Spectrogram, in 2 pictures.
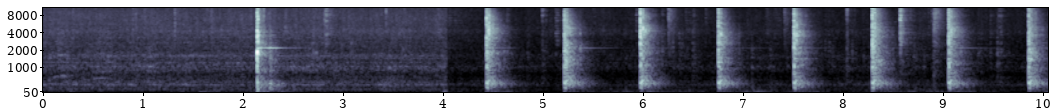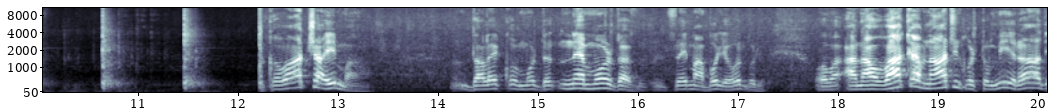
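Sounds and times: trip hammer striking iron on anvil: 2.1s - 2.6s, 4.4s - 11.8s.

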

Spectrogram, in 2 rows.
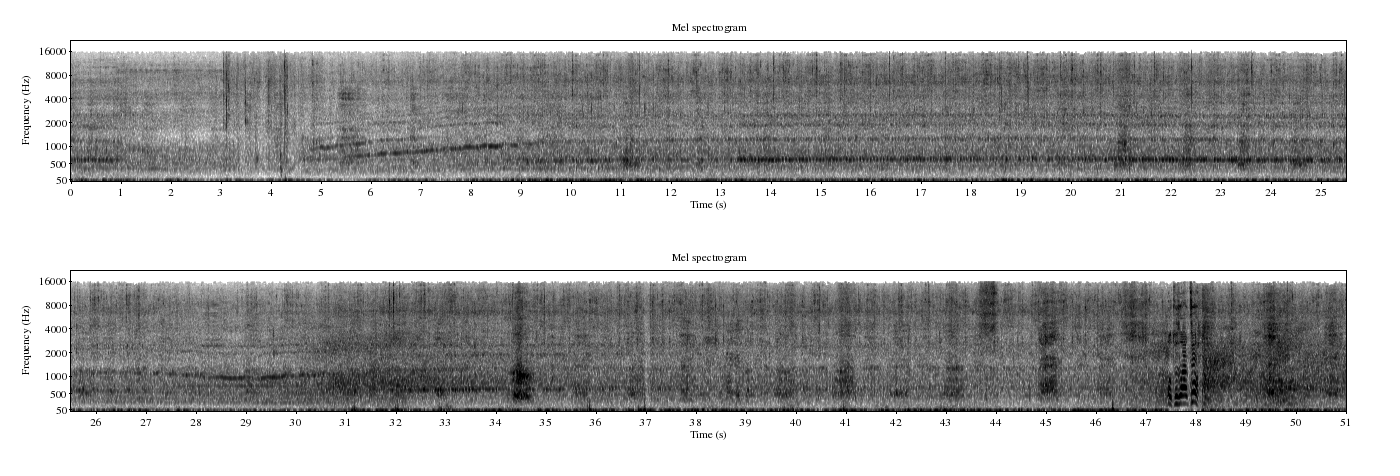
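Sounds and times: electric motor whining: 0.0s - 40.9s
wind rumble on microphone: 27.9s - 38.5s, 45.7s - 51.0s.

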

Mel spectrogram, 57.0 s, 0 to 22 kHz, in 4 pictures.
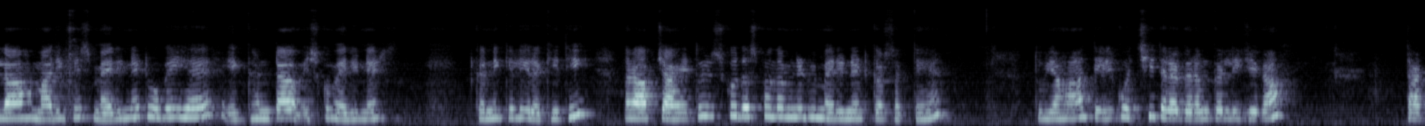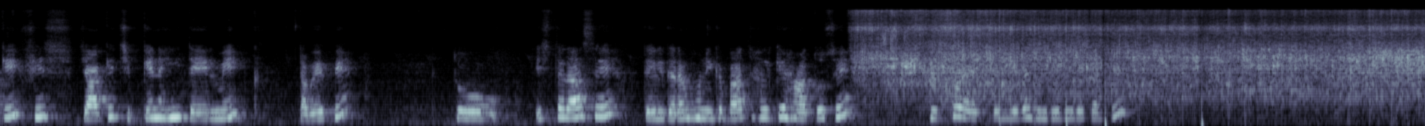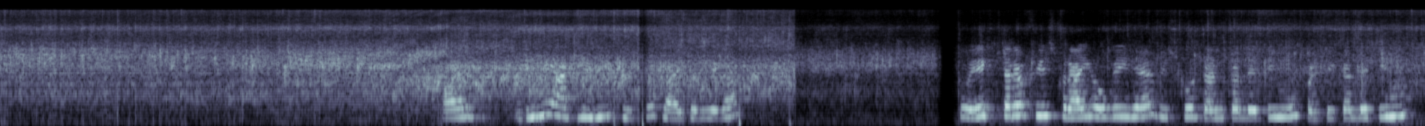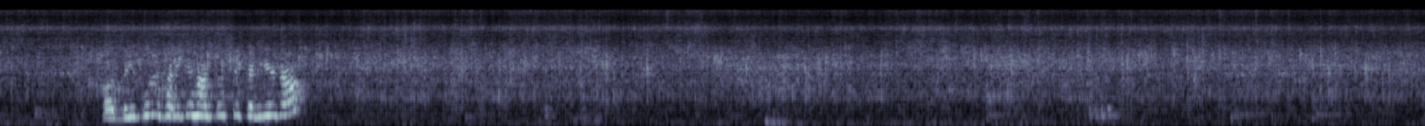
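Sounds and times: fish sizzling in hot oil: 22.8s - 37.9s, 39.0s - 57.0s.

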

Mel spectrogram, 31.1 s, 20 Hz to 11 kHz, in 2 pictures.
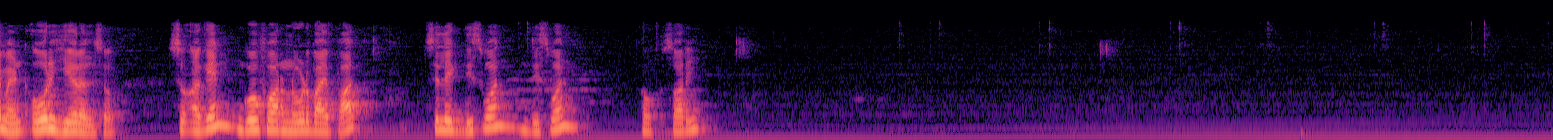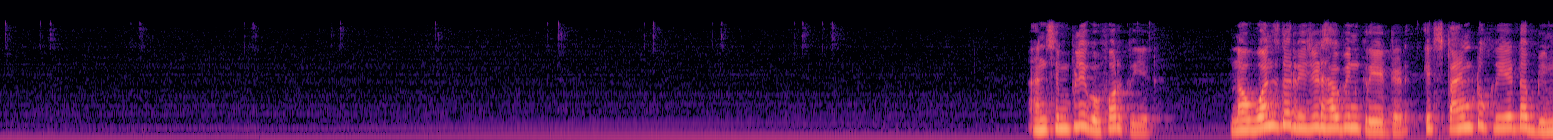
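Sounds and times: faint computer mouse clicks: 7.3s - 7.6s, 8.9s - 9.6s, 10.4s - 12.0s, 12.6s - 12.8s, 13.7s - 14.0s, 14.7s - 16.2s, 16.8s - 17.1s, 18.0s - 18.2s, 18.8s - 19.1s, 19.8s - 20.0s, 21.0s - 21.3s, 21.9s - 24.0s.

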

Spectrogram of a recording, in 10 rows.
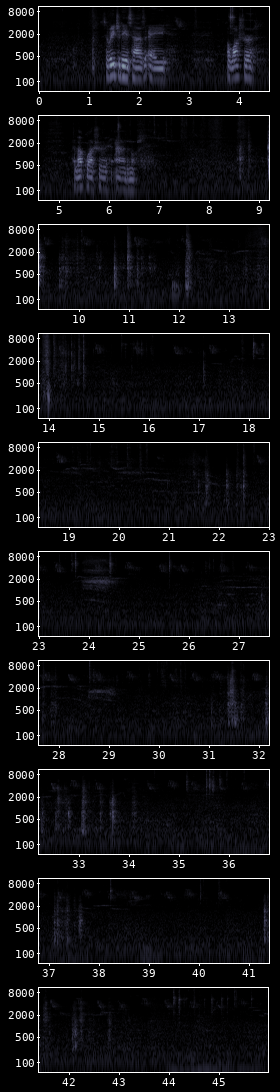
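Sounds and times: birds chirping: 0.0s - 45.9s
metal washers and nuts clinking: 32.5s - 36.4s, 43.8s - 45.9s.

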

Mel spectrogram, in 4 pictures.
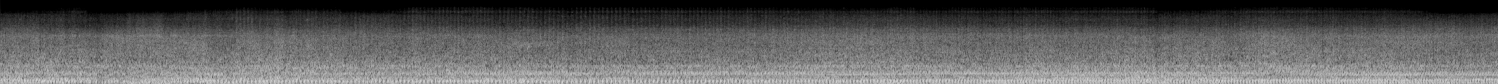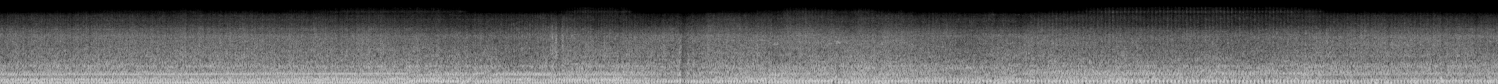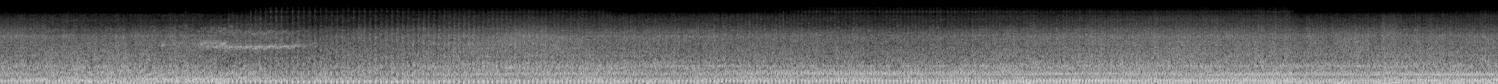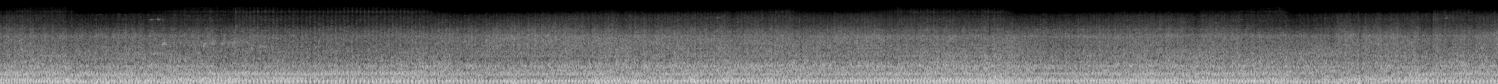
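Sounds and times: broad rushing rumble: 0.0s - 59.9s
go-kart engine running: 0.0s - 59.9s
high-pitched squeal: 31.4s - 33.6s, 46.4s - 48.2s.

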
